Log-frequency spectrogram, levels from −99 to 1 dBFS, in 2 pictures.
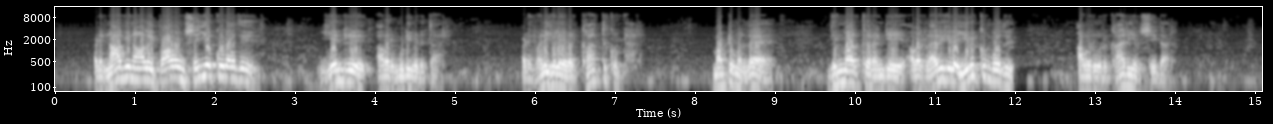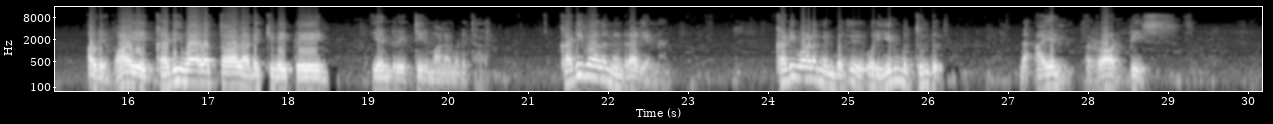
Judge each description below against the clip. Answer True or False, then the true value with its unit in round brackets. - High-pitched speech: False (125 Hz)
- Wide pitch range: True (8.5 semitones)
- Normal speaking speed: False (70 wpm)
